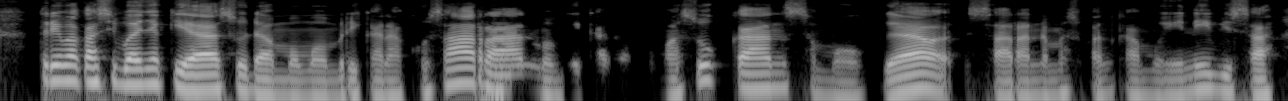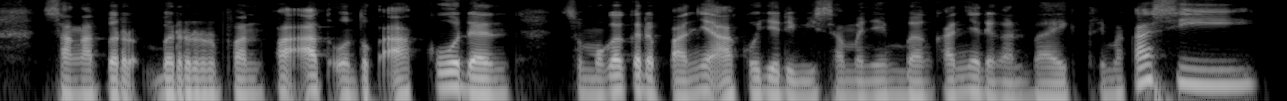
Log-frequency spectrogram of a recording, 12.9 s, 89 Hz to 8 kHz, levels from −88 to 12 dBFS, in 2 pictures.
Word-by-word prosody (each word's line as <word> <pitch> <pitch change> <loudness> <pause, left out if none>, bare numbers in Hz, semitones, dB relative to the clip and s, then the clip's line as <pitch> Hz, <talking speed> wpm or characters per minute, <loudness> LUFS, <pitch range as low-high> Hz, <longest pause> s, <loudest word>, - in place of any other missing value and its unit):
Terima 220 0 +4
kasih 205 -1 +2
banyak 185 0 +5
ya, 145 -1 +8
sudah 130 -5 0
mau 115 -1 -4
memberikan 115 +1 -5
aku 120 - -10
saran, 150 -3 +3
memberikan 115 -1 -10
aku - - -26
masukan, 155 - +1
semoga 120 +6 +1
saran 110 0 -4
dan 110 - -7
masukan 120 0 -10
kamu 115 -1 -8
ini 140 +5 -2
bisa 125 -4 -1 0.2
sangat 120 -1 -2
ber 120 - +2
bermanfaat 120 +2 +1
untuk 120 -1 -2
aku, 160 +6 +2
dan, 125 -2 +6 0.3
semoga 125 +2 -1
ke 140 - +1
depannya 110 +4 -1
aku 115 +2 -2
jadi 120 -1 0
bisa 110 0 -7
menyeimbangkannya 110 +3 -4
dengan 105 -3 -5
baik. 100 -1 -4
Terima 115 +2 -9
kasih. 185 - -1
120 Hz, 170 wpm, -24 LUFS, 115-150 Hz, 0.3 s, ya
